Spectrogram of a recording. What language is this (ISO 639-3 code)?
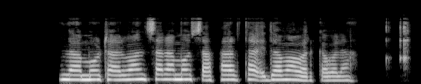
pus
